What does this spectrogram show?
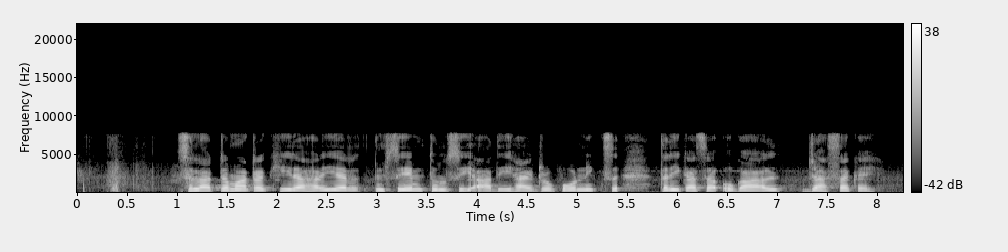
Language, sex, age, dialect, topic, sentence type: Maithili, female, 25-30, Eastern / Thethi, agriculture, statement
